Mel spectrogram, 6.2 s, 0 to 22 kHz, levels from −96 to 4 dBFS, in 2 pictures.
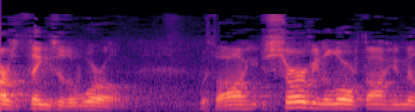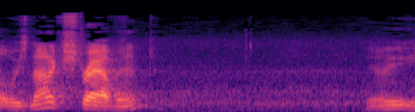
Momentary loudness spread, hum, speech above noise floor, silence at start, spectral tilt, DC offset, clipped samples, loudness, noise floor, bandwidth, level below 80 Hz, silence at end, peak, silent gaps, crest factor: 14 LU; none; 28 dB; 0 s; -4 dB/octave; under 0.1%; under 0.1%; -25 LUFS; -53 dBFS; 13 kHz; -72 dBFS; 0 s; -6 dBFS; none; 22 dB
